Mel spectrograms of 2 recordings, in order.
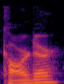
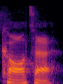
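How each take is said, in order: First: The middle consonant sounds like a soft D. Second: The middle consonant is a clear T. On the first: The speaker calls it wrong. "Everyone else says it with the D here" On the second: The speaker calls it right. "I'm like making everyone say it with the T"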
